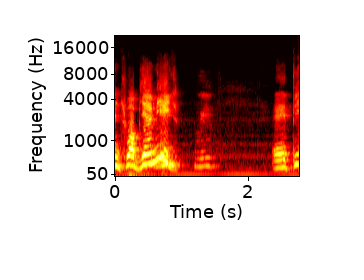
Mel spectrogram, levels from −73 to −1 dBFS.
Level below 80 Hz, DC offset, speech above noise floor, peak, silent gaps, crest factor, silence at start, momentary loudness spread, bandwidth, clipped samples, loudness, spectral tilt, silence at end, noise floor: -44 dBFS; under 0.1%; 30 dB; -2 dBFS; none; 16 dB; 0 s; 23 LU; 14 kHz; under 0.1%; -14 LUFS; -5 dB/octave; 0 s; -45 dBFS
